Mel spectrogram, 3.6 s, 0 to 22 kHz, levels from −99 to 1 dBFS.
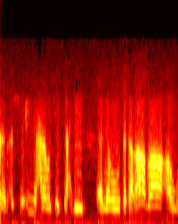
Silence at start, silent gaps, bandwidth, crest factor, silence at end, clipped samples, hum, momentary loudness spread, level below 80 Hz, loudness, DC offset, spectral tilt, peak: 0 s; none; 8.2 kHz; 20 dB; 0 s; under 0.1%; none; 15 LU; -64 dBFS; -21 LUFS; under 0.1%; -5 dB/octave; -2 dBFS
